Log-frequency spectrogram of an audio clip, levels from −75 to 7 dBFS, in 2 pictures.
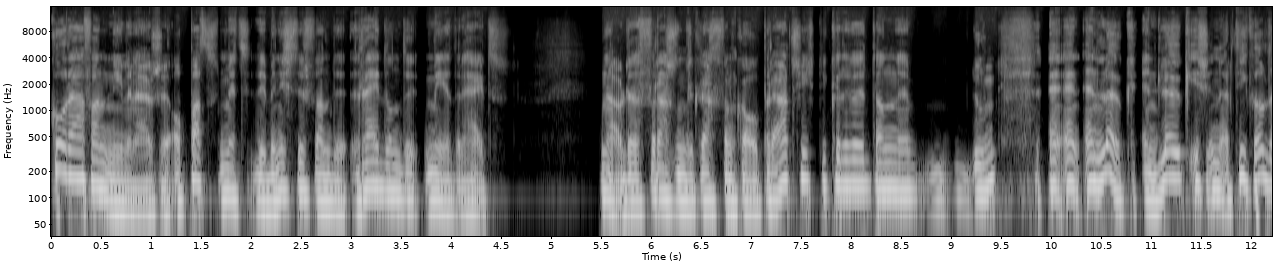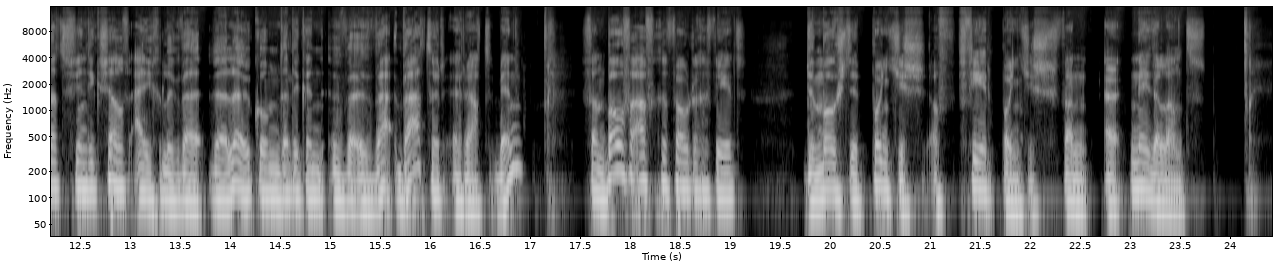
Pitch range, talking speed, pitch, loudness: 90-120 Hz, 145 wpm, 100 Hz, -20 LUFS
